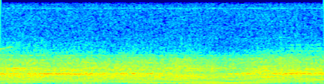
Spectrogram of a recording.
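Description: Live rock band playing a slow passage of held chords that shift pitch every half second or so, with no drum beat.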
